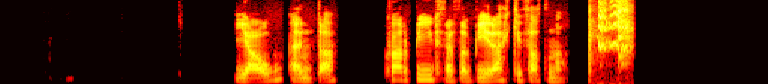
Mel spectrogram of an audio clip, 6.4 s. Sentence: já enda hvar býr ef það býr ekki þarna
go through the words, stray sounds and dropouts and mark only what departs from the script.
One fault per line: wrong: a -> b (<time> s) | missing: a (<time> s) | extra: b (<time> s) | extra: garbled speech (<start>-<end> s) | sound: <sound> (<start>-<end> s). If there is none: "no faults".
sound: squeak (4.9-5.3 s)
